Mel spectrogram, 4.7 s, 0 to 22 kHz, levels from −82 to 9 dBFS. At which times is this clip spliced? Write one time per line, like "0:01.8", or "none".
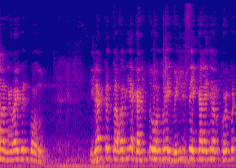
none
